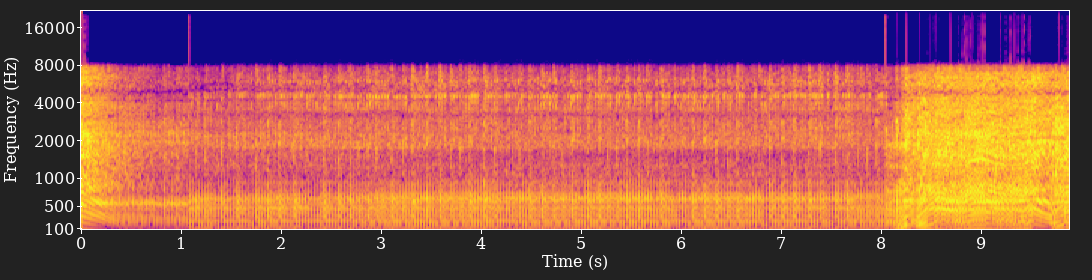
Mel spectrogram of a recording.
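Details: McCulloch Pro Mac 610 chainsaw on test cuts after clutch inspection and chain sharpening; high steady two-stroke scream, note drops and thickens as the chain bites the wood; pulls strong and clean, running great.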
